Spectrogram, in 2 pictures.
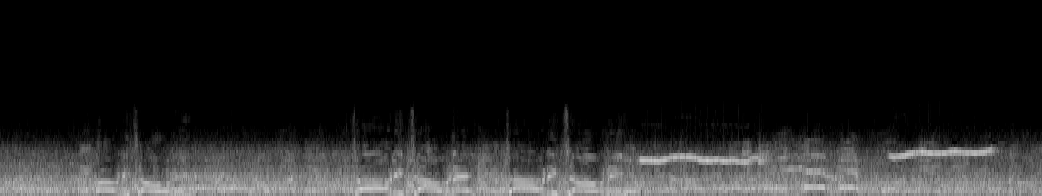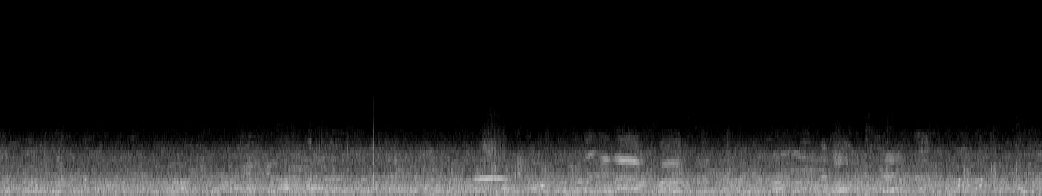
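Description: A large stadium crowd chants loudly in unison, heard from within the stands.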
